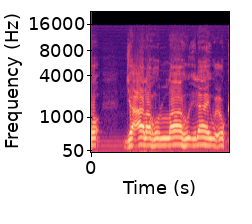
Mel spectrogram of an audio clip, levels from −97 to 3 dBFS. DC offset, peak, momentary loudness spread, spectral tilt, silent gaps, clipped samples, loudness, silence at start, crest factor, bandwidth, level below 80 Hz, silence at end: under 0.1%; 0 dBFS; 5 LU; -7 dB/octave; none; under 0.1%; -8 LUFS; 0 s; 8 dB; 15.5 kHz; -40 dBFS; 0 s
